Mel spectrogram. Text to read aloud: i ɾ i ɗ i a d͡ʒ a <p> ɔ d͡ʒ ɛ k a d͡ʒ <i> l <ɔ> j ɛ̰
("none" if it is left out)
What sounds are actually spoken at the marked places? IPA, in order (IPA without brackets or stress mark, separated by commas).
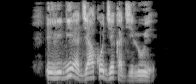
k, i, u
